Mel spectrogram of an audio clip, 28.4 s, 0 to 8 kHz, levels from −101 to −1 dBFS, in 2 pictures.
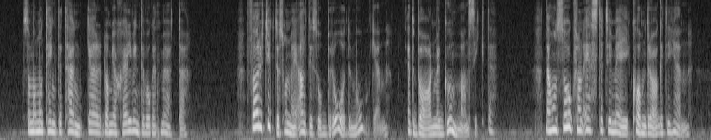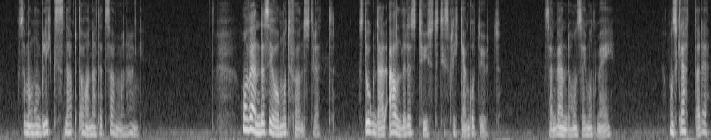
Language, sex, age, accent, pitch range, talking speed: Swedish, female, 40-59, native, 145-205 Hz, 130 wpm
